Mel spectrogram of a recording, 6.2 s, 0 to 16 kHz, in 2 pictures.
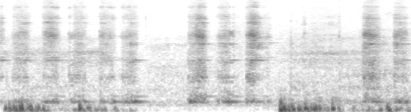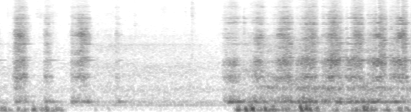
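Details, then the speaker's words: Waterloo Boy 5 hp engine valve lapped by twisting and oscillating with compound: gritty rasping about four strokes a second as grains crush, signalling the seat is nearing a fine finish. "And you can hear that compound. You can hear the granulars the grains get crushed. That's when you know you're getting down to a pretty fine finish."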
